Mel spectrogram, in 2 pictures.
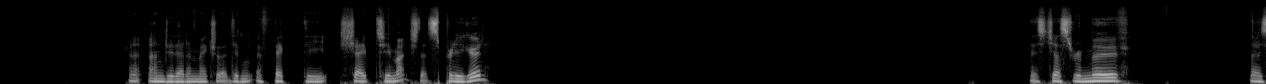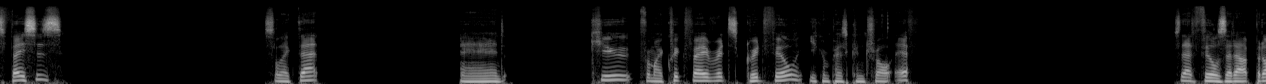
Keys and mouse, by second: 1.4 ctrl+z, 2.0-3.8 middle drag, 5.1 click, 5.8-8.8 middle drag, 9.6 3, 10.3 click, 12.3 Delete, 13.8 alt+2, 14.1 alt+click, 15.2-16.8 middle drag, 18.0 q, 22.3-25.1 middle drag.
